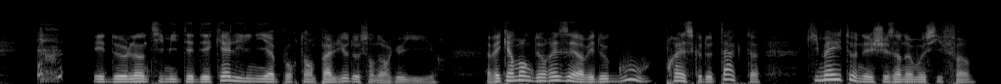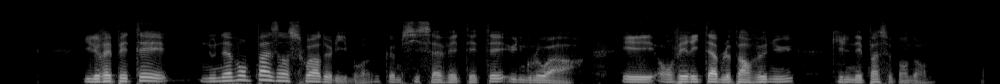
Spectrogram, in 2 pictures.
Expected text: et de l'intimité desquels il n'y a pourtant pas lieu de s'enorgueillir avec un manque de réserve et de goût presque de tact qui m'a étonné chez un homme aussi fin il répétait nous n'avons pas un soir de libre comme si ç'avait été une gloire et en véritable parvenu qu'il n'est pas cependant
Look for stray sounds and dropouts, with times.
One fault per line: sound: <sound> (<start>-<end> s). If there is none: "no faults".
sound: cough (0.4-0.7 s)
